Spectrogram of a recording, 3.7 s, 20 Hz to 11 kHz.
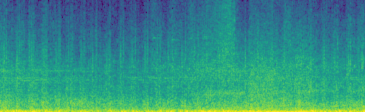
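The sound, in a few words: orbital bombardment explosion in Warhammer 40,000: Dawn of War 2 video game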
